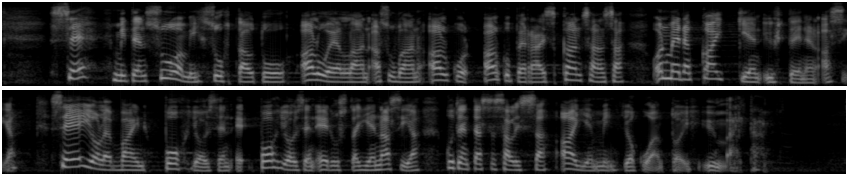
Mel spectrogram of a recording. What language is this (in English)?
Finnish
